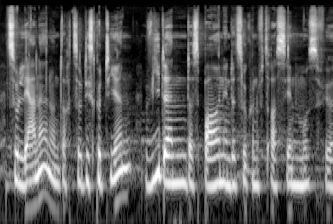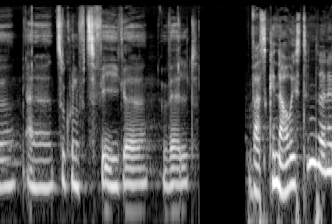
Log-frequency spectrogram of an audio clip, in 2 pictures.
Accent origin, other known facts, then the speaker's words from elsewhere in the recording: Lower Austria, Austria; ich komme aus Niederösterreich und studiere Architektur an der TU Wien.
